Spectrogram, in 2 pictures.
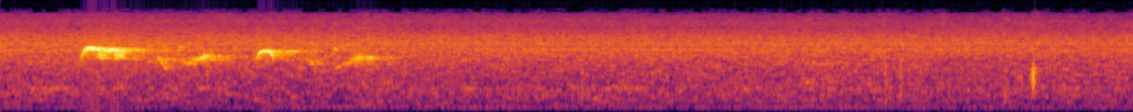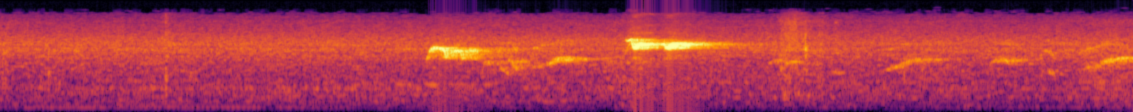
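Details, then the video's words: Narcissus flycatcher gives two brief bursts of high, clear chirping notes about seven seconds apart, with a few softer notes trailing off, over quiet background hiss. "キビタキの鳴き声The cry of the Ficedula narcissina"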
